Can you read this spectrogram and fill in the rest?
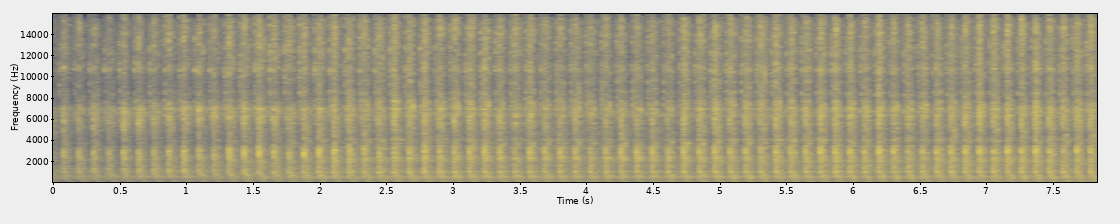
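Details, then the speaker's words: Cold Kubota L210 diesel tractor just started, smoking: chugging with loud uneven popping about three per second as one cylinder tries to kick in; smoke stops once it fires. Misfire. "you can hear that popping that popping is the other uh the other cylinder trying to kick in once it does it'll quit smoking it'll run good"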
